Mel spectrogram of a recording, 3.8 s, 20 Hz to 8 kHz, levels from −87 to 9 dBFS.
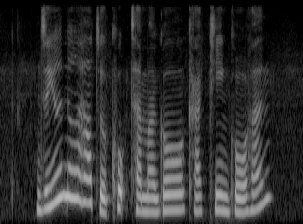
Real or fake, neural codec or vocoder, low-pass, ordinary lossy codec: fake; codec, 16 kHz, 2 kbps, X-Codec, WavLM features, trained on Multilingual LibriSpeech; 7.2 kHz; none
